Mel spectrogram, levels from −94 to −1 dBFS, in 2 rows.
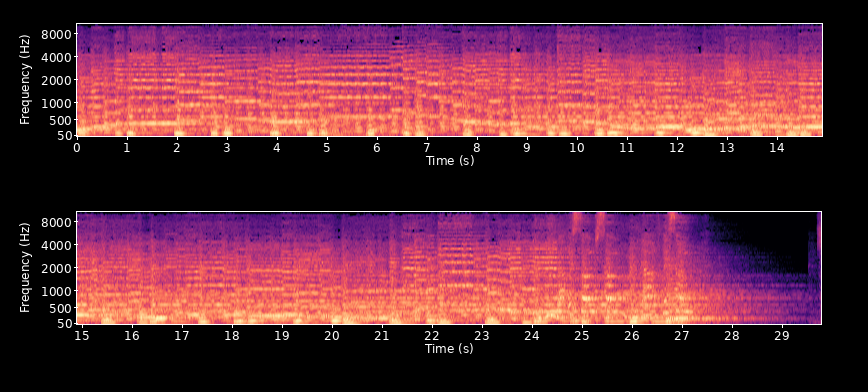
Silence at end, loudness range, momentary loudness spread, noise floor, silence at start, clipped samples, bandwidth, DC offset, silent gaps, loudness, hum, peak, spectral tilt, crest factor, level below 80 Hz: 1.35 s; 3 LU; 6 LU; -54 dBFS; 0 s; under 0.1%; 11 kHz; under 0.1%; none; -14 LUFS; none; 0 dBFS; -7 dB/octave; 12 dB; -26 dBFS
